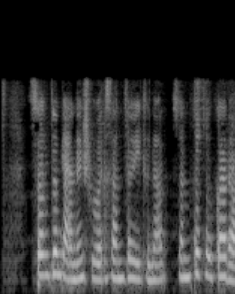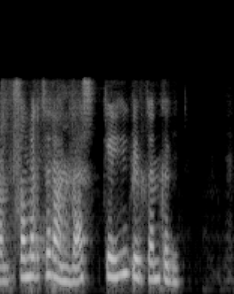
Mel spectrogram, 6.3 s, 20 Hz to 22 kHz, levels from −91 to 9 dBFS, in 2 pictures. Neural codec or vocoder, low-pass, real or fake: codec, 16 kHz in and 24 kHz out, 0.6 kbps, FireRedTTS-2 codec; 7.2 kHz; fake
